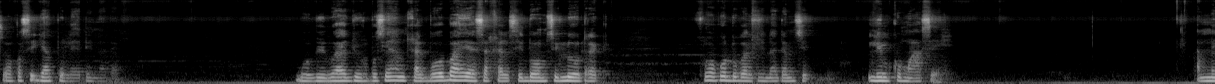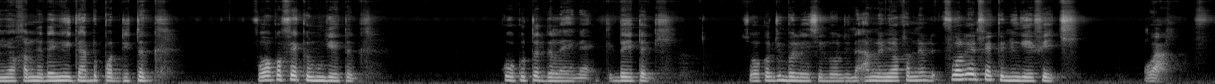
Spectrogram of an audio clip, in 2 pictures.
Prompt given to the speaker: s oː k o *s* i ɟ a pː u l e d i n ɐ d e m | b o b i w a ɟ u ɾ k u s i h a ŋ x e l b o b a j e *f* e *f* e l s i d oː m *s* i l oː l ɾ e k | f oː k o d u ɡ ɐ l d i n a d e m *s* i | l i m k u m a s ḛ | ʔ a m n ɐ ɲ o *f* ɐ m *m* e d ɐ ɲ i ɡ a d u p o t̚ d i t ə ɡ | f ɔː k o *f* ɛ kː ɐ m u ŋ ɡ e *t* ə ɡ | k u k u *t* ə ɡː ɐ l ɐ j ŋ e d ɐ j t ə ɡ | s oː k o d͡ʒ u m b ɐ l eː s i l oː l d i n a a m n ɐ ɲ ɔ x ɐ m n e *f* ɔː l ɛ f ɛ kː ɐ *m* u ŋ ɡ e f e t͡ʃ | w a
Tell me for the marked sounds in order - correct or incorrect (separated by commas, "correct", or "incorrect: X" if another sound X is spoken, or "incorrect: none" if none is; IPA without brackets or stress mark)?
correct, incorrect: s, incorrect: x, correct, correct, incorrect: x, incorrect: n, correct, correct, correct, correct, incorrect: ɲ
